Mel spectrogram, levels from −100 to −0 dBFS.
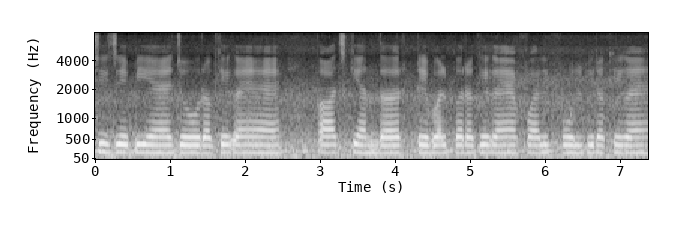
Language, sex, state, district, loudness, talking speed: Hindi, female, Chhattisgarh, Raipur, -13 LUFS, 160 wpm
